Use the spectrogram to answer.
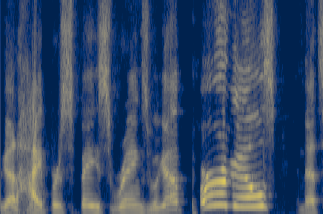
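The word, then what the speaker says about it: purrgil: as well we got hyperspace Rings we got pergols and that's how you say it no hard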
